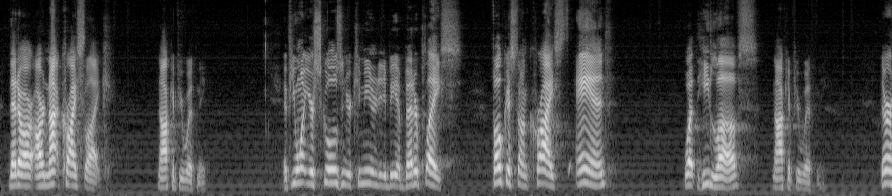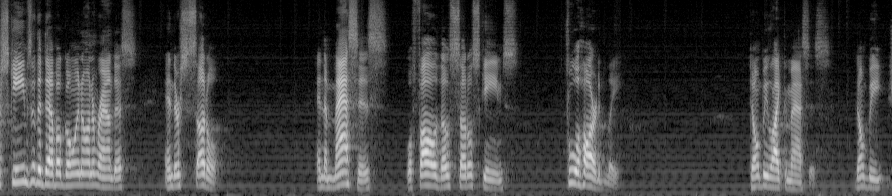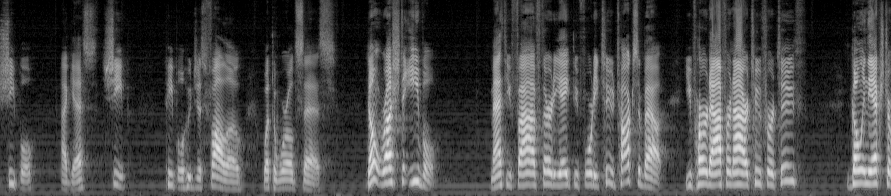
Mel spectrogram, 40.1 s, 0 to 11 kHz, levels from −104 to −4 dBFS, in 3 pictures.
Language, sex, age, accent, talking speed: English, male, 30-49, American, 150 wpm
